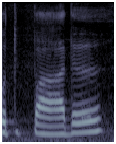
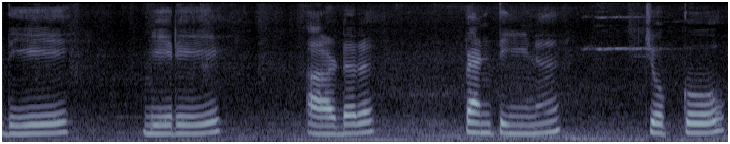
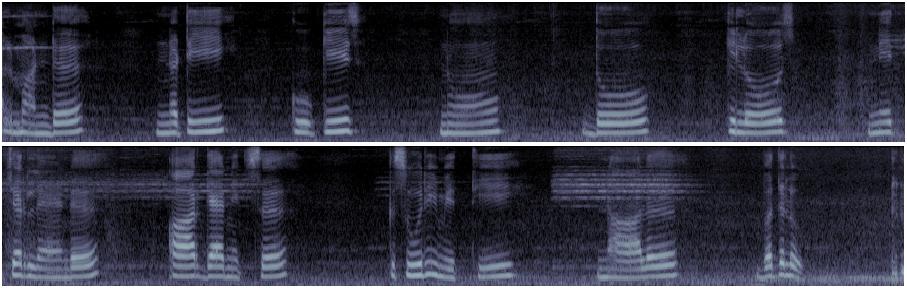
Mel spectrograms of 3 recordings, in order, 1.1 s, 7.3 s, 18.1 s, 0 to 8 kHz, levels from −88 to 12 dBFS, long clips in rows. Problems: none marked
